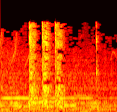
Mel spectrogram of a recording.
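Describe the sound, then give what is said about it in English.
Metallic clinks of coffee being scooped into a small, soot-blackened tin coffee pot: four sharp clanks, three in quick succession and then one more after a pause, over quiet background hiss. “scoops out some coffee and places it in the small tin coffee pot. The pot is black with soot”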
